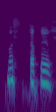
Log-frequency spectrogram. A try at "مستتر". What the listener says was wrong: نہیں، مستقل نہیں، مستتر، تا پہلے تا پر زبر، دوسرے پر زیر، مستتر۔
